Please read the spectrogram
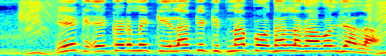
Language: Bhojpuri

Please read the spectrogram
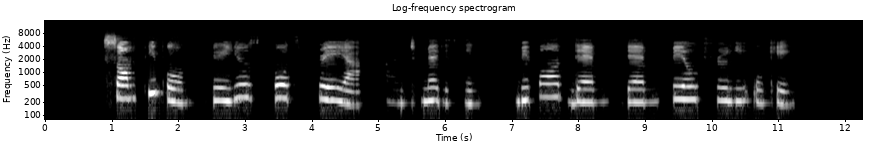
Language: Nigerian Pidgin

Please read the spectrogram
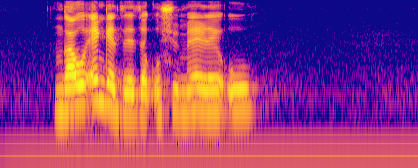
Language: Venda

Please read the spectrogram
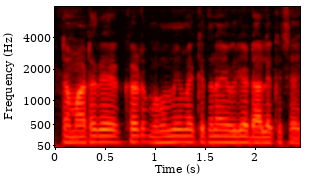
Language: Bhojpuri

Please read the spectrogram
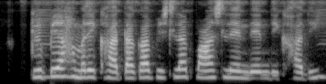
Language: Bhojpuri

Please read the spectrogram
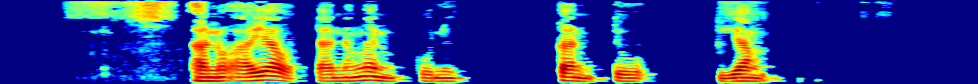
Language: Sakizaya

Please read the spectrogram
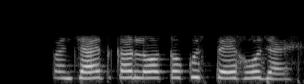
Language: Hindi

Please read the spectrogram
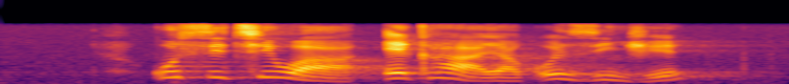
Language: Xhosa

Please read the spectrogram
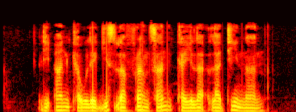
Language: Esperanto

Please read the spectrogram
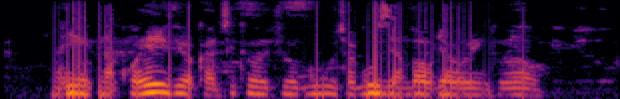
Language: Swahili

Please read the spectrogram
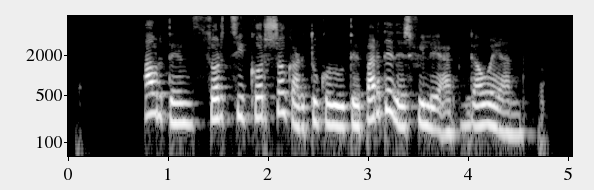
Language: Basque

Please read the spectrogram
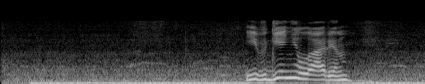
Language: Russian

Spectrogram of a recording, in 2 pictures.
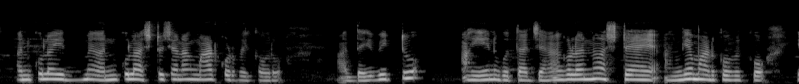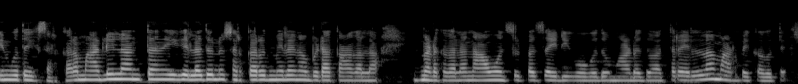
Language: Kannada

